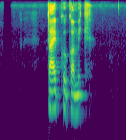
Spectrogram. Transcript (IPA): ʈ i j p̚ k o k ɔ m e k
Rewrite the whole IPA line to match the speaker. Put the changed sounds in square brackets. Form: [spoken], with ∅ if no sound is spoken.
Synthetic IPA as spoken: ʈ [a] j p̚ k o k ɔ m [i] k

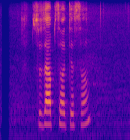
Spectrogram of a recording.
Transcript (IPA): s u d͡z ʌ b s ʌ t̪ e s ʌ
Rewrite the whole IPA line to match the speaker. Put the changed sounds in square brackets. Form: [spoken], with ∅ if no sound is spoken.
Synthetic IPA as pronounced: s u d͡z [a] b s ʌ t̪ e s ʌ

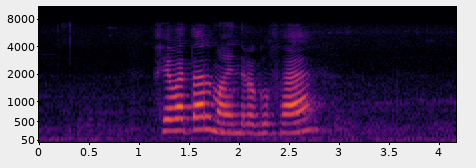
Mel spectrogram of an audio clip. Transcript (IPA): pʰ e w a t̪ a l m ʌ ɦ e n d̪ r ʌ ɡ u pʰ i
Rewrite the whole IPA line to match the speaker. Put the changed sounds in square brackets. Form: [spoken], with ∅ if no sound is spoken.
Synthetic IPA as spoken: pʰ e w a t̪ a l m ʌ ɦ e n d̪ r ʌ ɡ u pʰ [a]

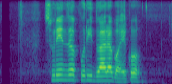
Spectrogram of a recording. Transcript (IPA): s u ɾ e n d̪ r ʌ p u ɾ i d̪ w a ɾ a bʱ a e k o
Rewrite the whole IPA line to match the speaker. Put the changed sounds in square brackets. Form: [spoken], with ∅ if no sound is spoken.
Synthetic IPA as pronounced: s u ɾ e n d̪ r ʌ p u ɾ i d̪ w a ɾ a bʱ [ʌ] e k o

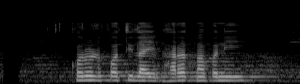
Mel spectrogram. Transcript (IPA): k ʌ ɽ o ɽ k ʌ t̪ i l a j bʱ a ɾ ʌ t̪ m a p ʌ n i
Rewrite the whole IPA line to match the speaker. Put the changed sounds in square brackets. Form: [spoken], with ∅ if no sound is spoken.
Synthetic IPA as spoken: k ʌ [ɾ] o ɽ [p] ʌ t̪ i l a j bʱ a ɾ ʌ t̪ m a p ʌ n i

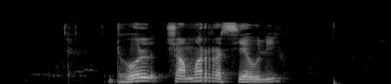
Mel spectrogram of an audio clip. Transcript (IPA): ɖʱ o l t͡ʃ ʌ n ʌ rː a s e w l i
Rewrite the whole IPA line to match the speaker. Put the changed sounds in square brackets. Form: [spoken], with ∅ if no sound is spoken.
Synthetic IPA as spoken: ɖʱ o l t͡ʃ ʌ [m] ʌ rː [ʌ] s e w l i

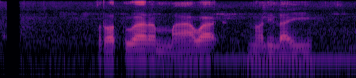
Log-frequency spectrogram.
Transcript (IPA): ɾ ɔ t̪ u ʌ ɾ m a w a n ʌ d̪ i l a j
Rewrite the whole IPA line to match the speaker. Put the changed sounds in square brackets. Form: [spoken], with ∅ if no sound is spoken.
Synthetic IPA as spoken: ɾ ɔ t̪ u [a] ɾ m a w a n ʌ d̪ i l a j

